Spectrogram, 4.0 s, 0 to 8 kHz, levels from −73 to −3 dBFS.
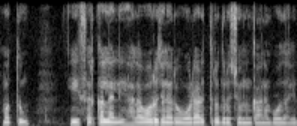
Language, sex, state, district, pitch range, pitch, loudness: Kannada, male, Karnataka, Koppal, 130-150 Hz, 140 Hz, -19 LUFS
